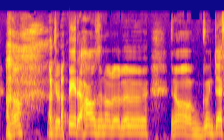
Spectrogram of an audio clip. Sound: murmurs

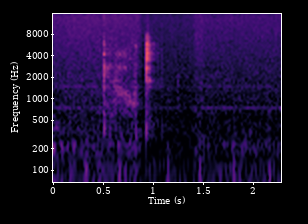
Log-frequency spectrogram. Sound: whispers

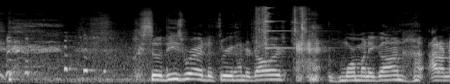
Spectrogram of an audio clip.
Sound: laughing; cash register dinging; imitating buzzer

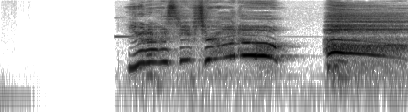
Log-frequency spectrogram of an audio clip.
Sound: gasp

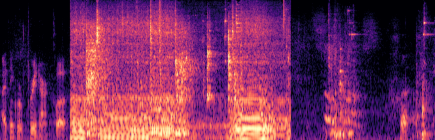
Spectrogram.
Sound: loud snap and buzzing

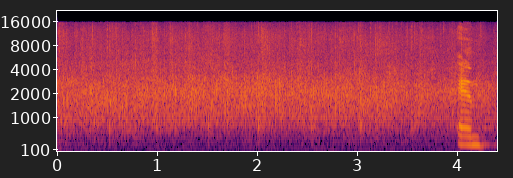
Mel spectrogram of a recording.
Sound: applause

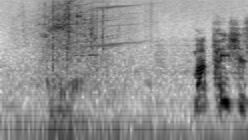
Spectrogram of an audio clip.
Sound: blaster whirrs

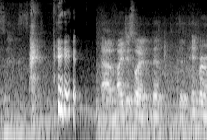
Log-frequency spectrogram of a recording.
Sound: laughs

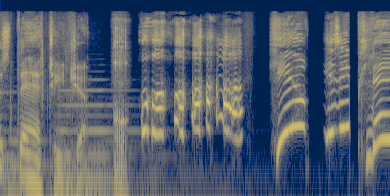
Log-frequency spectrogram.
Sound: snorts and giggles

